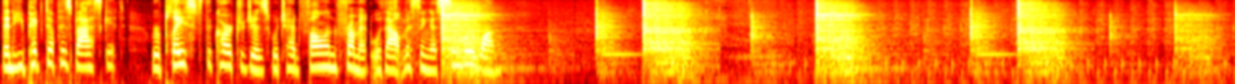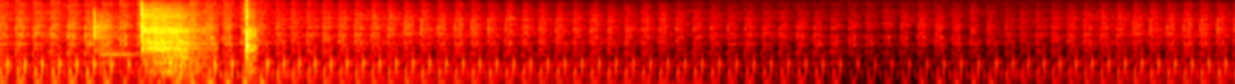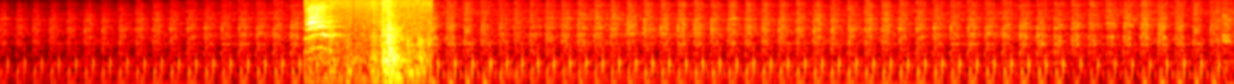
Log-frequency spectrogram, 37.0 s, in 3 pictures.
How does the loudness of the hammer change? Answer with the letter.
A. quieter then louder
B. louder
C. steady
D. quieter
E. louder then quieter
D.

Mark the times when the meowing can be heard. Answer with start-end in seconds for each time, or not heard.
27.7-29.1.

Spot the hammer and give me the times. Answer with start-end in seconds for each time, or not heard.
3.9-14.9.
